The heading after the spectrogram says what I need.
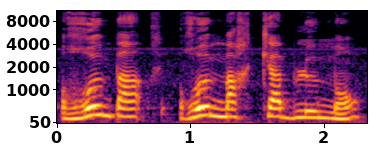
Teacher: remember the QU is a K sound, not quo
